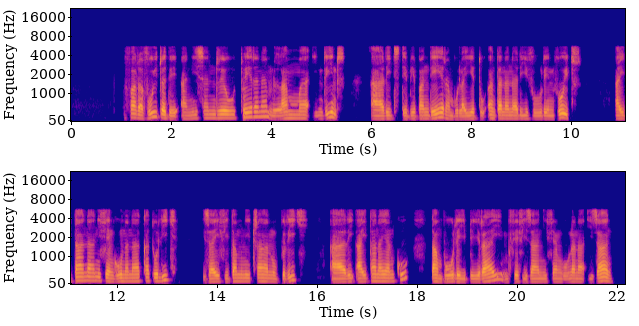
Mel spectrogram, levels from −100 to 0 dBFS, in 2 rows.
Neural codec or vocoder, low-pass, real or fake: none; 5.4 kHz; real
